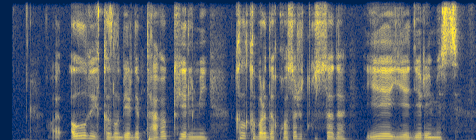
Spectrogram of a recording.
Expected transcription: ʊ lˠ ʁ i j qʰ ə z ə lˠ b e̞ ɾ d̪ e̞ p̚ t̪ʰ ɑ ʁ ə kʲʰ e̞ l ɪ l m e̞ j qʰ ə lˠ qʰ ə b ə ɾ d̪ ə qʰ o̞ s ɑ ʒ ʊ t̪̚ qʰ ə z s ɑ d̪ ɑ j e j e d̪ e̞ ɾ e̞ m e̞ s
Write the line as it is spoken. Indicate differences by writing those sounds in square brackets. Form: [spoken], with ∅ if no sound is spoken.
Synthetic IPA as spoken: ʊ lˠ ʁ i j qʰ ə z ə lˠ b e̞ ɾ d̪ e̞ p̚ t̪ʰ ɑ ʁ ə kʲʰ e̞ [ɾ] ɪ l m e̞ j qʰ ə lˠ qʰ ə b ə ɾ d̪ ə qʰ o̞ s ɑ ʒ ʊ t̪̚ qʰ ə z s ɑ d̪ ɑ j e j e d̪ e̞ ɾ e̞ m e̞ s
